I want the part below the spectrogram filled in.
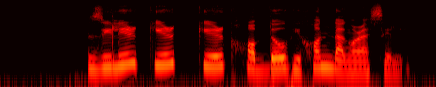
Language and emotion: Assamese, neutral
